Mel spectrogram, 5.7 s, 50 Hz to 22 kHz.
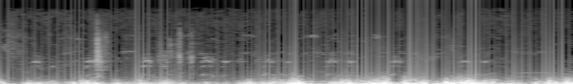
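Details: Many wildebeest call together on the Ndutu shortgrass plains, southern Serengeti, Tanzania, February 2024. Short honking grunts, several each second, run in a steady chorus over a deep, rumbling base.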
